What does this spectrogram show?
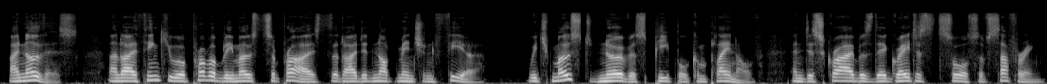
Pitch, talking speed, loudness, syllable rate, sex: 140 Hz, 180 wpm, -19 LUFS, 4.9 syllables/s, male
